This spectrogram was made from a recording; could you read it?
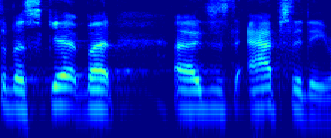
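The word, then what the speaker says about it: Abcde: And it's like actually pronounced Absidy, but it's A, B, C, D, E.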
